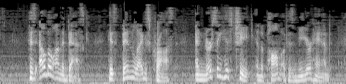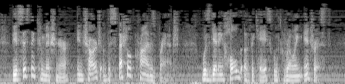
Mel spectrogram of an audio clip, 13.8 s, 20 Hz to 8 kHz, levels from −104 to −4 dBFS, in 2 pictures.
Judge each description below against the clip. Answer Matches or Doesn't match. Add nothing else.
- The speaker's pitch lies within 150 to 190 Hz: Doesn't match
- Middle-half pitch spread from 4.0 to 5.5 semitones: Matches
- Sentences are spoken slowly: Doesn't match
